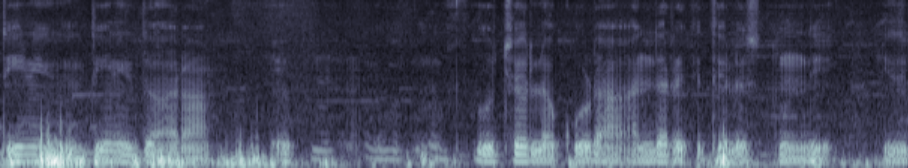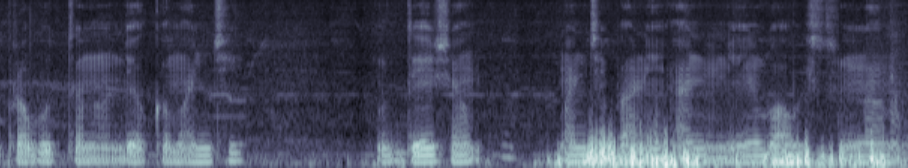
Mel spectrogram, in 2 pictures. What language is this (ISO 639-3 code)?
tel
